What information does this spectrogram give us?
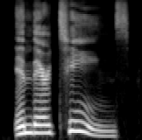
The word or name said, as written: in their teens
